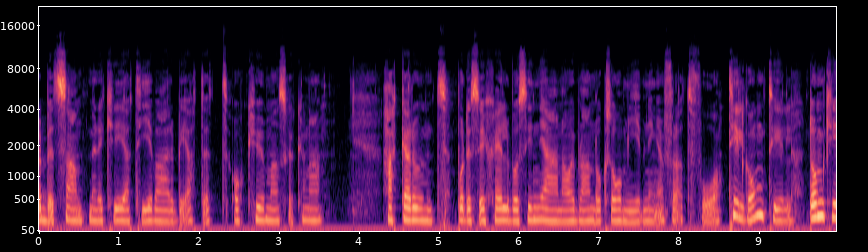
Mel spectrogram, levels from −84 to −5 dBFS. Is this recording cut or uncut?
uncut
